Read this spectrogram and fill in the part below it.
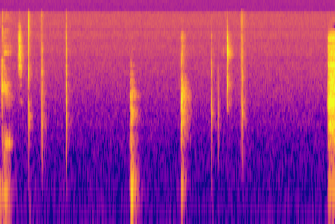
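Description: Buttons on a small radio click under a finger.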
